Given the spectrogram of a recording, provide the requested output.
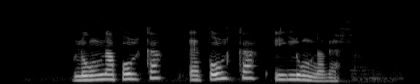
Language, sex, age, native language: Icelandic, female, 30-39, Icelandic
